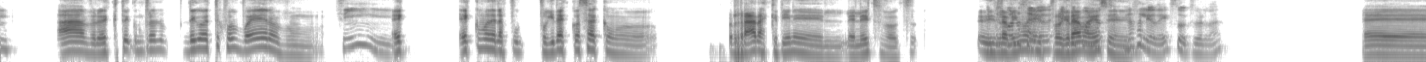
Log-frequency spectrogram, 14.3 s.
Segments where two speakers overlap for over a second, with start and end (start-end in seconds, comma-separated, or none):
9.8-11.4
